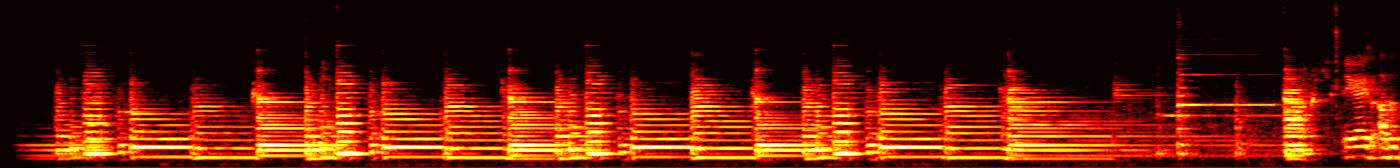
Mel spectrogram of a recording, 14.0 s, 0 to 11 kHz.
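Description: Fender CD60E steel-string acoustic guitar playing a melodic single-note riff, picked in a steady rhythm. The notes stop about eleven seconds in and the last ones ring on and fade, with a man starting to speak at the very end.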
